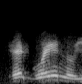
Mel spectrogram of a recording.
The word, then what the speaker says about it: Egwuenu: Well, you have to let me know, did I pronounce your last name correctly? – Okay, pronounce it. Start with here. Pronounce it. – Egwuenu? – Yeah, try it. Egwuenu. Yeah, it's the same. – Egwuenu. – You know, it's, yeah, Egwuenu, yeah. That's the right pronunciation.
